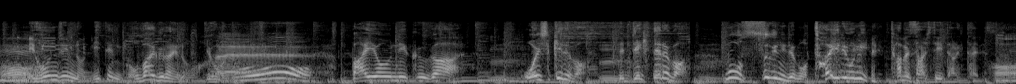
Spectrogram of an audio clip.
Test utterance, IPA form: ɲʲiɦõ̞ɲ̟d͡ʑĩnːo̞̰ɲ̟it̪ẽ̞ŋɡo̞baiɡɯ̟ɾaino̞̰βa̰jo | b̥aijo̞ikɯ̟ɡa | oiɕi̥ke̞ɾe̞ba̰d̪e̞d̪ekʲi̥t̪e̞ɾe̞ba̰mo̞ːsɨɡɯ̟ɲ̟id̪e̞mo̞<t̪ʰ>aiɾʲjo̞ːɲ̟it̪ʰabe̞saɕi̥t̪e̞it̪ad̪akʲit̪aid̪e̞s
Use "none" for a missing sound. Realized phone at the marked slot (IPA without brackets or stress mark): t̪ʰ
